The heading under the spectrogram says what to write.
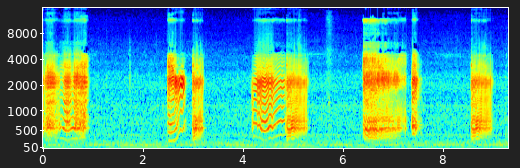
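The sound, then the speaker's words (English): Electronic fart noises from a Minion fart gun toy, which has LED lights, blare out in a series of five or six loud, warbling bursts, each lasting about a second, separated by short pauses, with no talking. “And this is the Minion fart gun.”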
